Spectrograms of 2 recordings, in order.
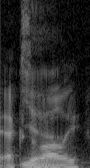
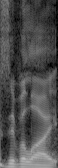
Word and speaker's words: Xivilai: i was a kid i used to say ex bali but i believe i have heard an npc in the elder scrolls online say civilized so and i think zivili is phonetically it's it's yeah and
